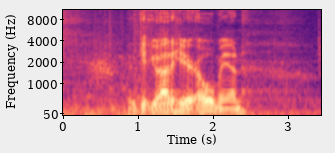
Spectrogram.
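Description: Crows caw loudly nearby.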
